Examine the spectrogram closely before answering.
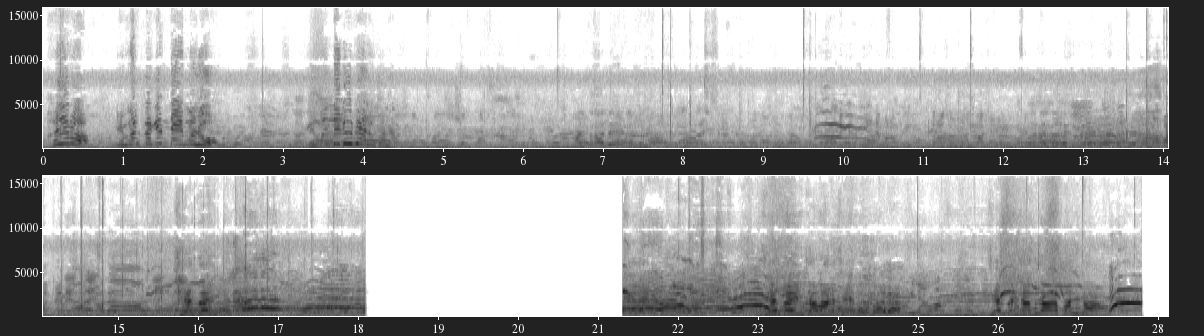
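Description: A crowd of young men cheer and shout excitedly outdoors.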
